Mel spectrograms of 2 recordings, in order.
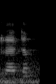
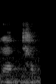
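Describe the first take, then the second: First: The middle consonant is said without a breath. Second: The middle consonant is said with a breath. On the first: The speaker calls it wrong. "రథం కాదు" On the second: The speaker calls it right. "తత్థాల్లో ధా మహాప్రాణం"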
